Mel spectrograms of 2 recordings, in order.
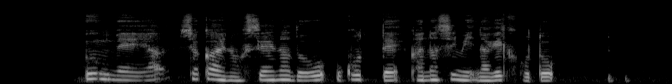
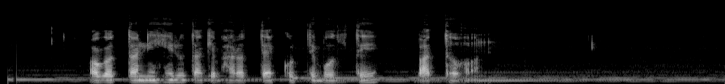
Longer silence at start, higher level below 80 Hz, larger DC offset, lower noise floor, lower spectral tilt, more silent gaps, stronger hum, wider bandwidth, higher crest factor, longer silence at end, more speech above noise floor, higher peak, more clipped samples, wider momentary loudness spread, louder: first, 0.85 s vs 0.05 s; second, -78 dBFS vs -60 dBFS; neither; first, -62 dBFS vs -47 dBFS; second, -5 dB/octave vs -6.5 dB/octave; neither; neither; about the same, 11.5 kHz vs 10.5 kHz; second, 18 dB vs 24 dB; first, 0.45 s vs 0.15 s; first, 31 dB vs 22 dB; second, -14 dBFS vs -4 dBFS; neither; second, 7 LU vs 24 LU; second, -31 LUFS vs -25 LUFS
